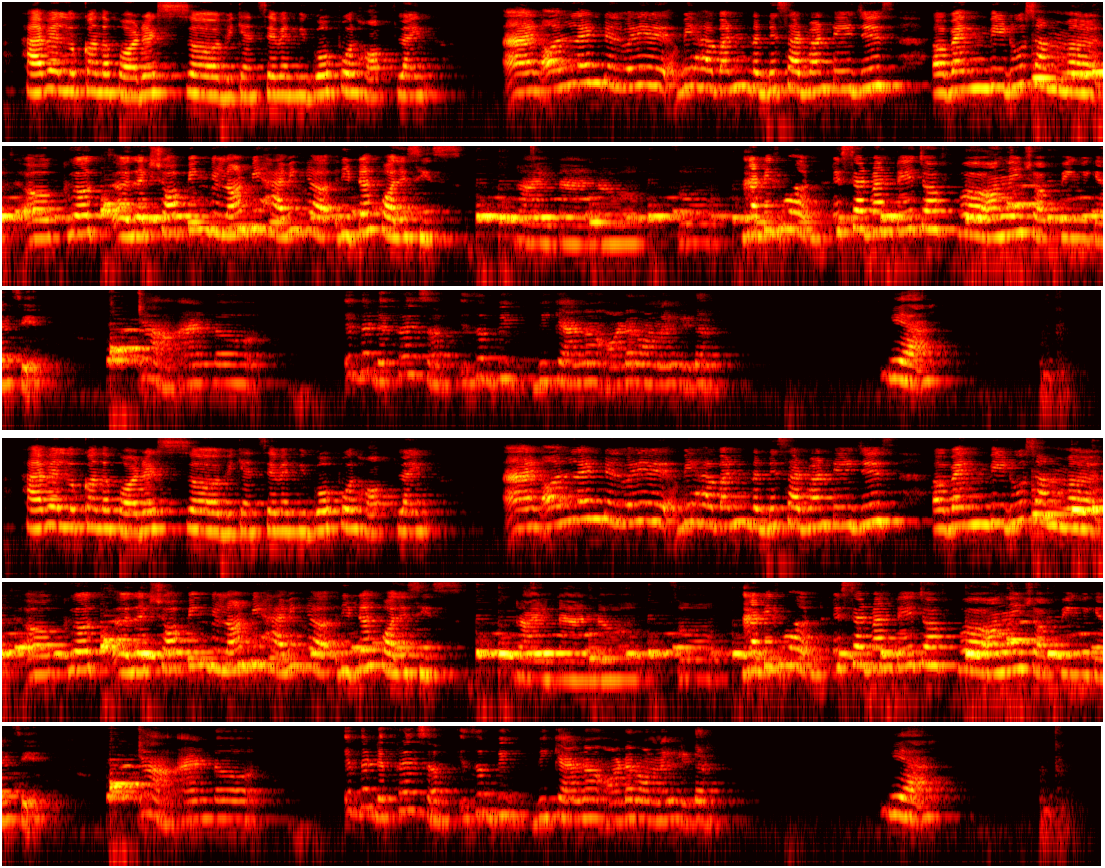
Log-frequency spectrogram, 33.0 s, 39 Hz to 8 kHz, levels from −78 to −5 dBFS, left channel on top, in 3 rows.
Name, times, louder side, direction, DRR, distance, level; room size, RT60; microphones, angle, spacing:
voice 1, 0.2-4.3 5.0-15.5 18.4-22.4 30.8-31.3 32.4-32.5, left 2 dB, 20° left, 9 dB, 0.7 m, -29 dB
sound 1, 10.3-15.3 15.7-20.1 20.6-22.1 23.1-23.5, right 2 dB, 30° right, 3.1 m, -28 dB
voice 2, 16.1-17.4 17.7-18.6 23.3-24.6 25.4-29.2 32.4-32.7, right 2 dB, 55° right, 1 dB, 3.0 m, -39 dB
18.0 x 7.9 x 3.6 m, 0.78 s
head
